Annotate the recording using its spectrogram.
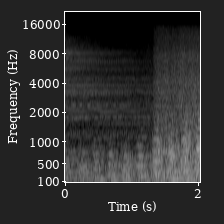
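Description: Brass band playing: after the loud playing cuts off, a low brass note is held on its own. About halfway through, a sudden, louder, fuller sound comes in across the whole range.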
